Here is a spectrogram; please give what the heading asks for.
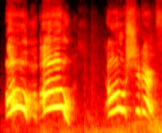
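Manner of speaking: high loud shocked cries; jump-scared yelp; startled shriek. Real, not acted. Startled by game creature.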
